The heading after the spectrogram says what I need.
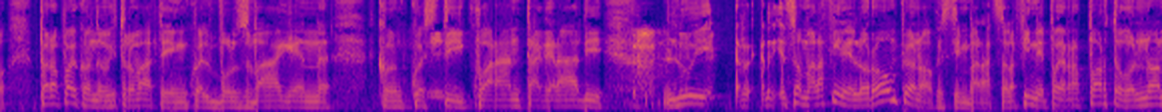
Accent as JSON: {"language": "Italian", "town": "Parma", "region": "Emilia-Romagna", "country": "Italy", "said": "noi siamo di Parma, ragazzi"}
